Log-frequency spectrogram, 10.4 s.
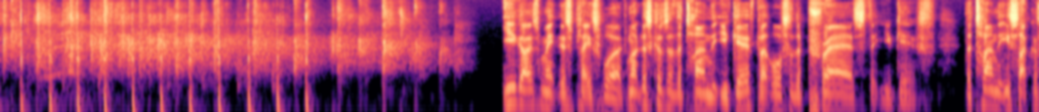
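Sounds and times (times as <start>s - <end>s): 
crowd applauding: 0.0s - 4.7s
evenly spaced clapping beat: 0.0s - 4.8s
speech: 5.0s - 10.3s.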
